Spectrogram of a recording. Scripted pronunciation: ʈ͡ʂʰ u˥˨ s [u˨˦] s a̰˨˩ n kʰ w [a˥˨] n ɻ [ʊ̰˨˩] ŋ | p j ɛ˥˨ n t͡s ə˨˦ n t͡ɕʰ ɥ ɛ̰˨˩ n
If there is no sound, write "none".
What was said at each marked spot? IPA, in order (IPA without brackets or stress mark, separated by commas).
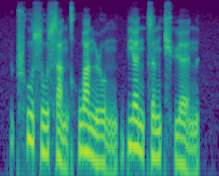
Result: u˨˦, a˥˨, ʊ̰˨˩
